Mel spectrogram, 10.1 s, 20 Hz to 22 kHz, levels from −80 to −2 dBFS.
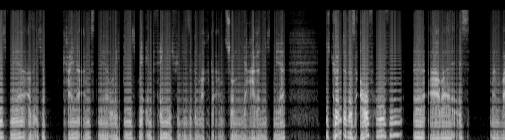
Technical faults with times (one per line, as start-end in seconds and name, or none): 0.00-10.10 planar audio read as interleaved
